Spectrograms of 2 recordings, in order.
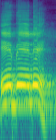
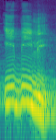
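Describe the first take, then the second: First: The vowels are an ay sound instead. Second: The vowels are a clear long ee sound. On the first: The speaker calls it wrong. "अब ये बहुत बड़ी गलती है, ये मजहूल पढ़ा जा रहा है।" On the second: The speaker calls it right. "ये है पढ़ने का तरीका।"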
